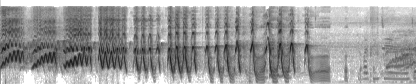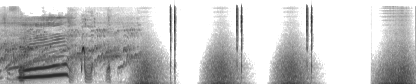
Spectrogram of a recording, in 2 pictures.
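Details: A small white-cheeked gibbon in a park, provoked by visitors, howls very loudly in a fast run of rising, swooping whoops, a call gibbons use to establish territory and reinforce family or mating bonds.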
